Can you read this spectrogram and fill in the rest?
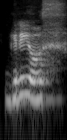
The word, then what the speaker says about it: griots: Como é que fala a palavra em francês? Griots? Griots? Griots, griots.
